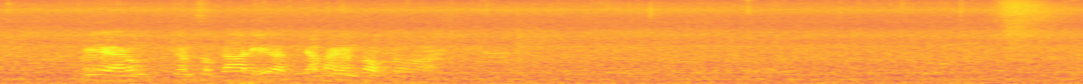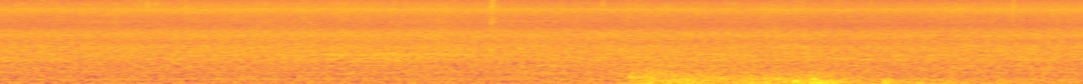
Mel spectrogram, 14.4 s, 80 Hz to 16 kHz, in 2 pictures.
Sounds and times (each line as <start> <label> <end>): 10.8 Thunderstorm 14.4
